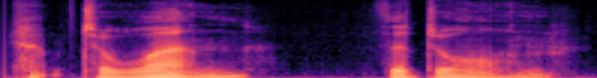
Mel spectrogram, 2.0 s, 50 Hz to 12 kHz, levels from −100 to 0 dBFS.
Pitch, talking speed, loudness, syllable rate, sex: 100 Hz, 90 wpm, -20 LUFS, 4.4 syllables/s, male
